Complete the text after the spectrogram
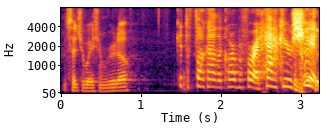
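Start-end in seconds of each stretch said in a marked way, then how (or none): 1.4-3.2 high-pitched mock threat to a driver; hammed-up cop ordering someone out; mock police command. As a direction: playfully overdo an urgent order. Jokingly acts out police command.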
